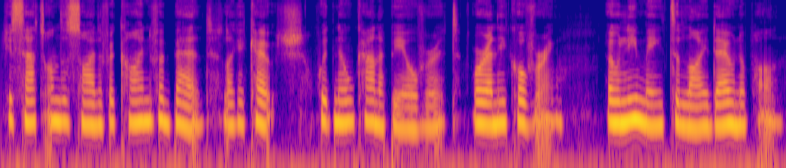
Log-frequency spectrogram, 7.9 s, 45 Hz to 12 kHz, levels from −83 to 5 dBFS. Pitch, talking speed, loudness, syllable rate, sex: 200 Hz, 215 wpm, -16 LUFS, 5.1 syllables/s, female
